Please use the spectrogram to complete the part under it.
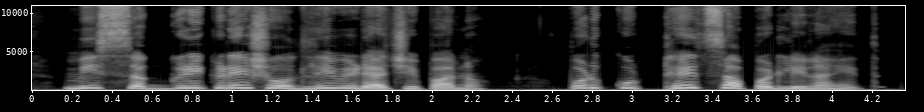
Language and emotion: Marathi, sad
